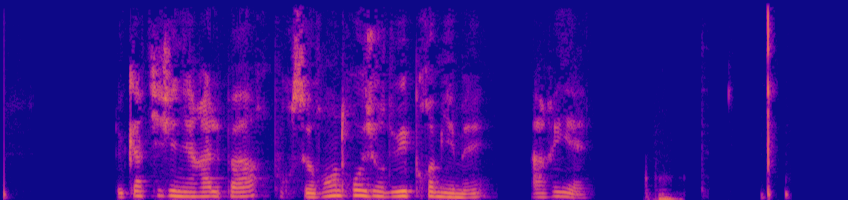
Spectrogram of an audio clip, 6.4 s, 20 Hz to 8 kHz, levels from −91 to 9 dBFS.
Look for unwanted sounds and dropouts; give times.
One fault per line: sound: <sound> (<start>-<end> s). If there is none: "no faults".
sound: thud (4.8-5.1 s)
